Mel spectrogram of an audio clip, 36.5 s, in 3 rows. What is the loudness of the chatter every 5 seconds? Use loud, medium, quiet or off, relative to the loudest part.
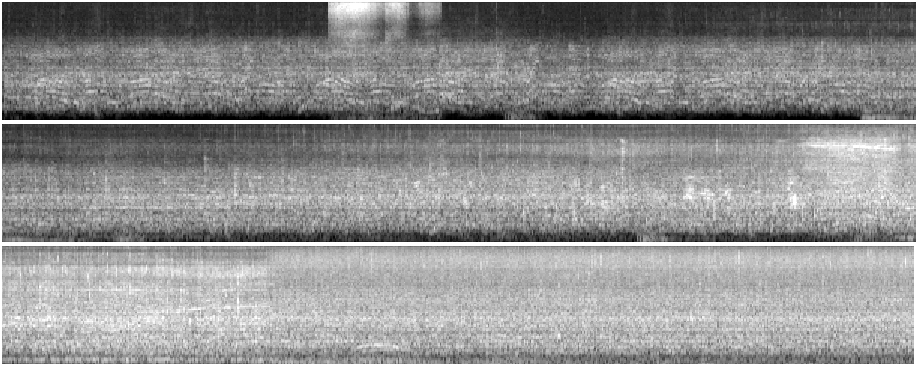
medium, medium, medium, medium, loud, loud, loud, medium.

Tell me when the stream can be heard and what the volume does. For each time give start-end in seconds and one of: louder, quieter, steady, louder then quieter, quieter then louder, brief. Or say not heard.
0.0-36.5 louder.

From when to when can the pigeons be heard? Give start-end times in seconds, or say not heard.
4.3-5.8.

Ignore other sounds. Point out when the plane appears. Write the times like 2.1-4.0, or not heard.
22.7-36.5.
